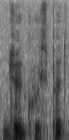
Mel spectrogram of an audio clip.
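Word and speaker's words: Joikuspot: Donc Joy-Q-Spot qui s'écrit J-O-I-K-U-S-P-O-T.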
